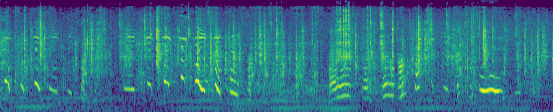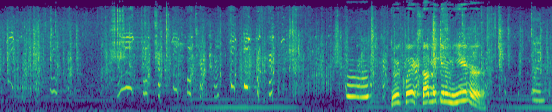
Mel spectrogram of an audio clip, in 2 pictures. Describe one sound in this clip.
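A wounded dog whimpers and whines weakly.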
